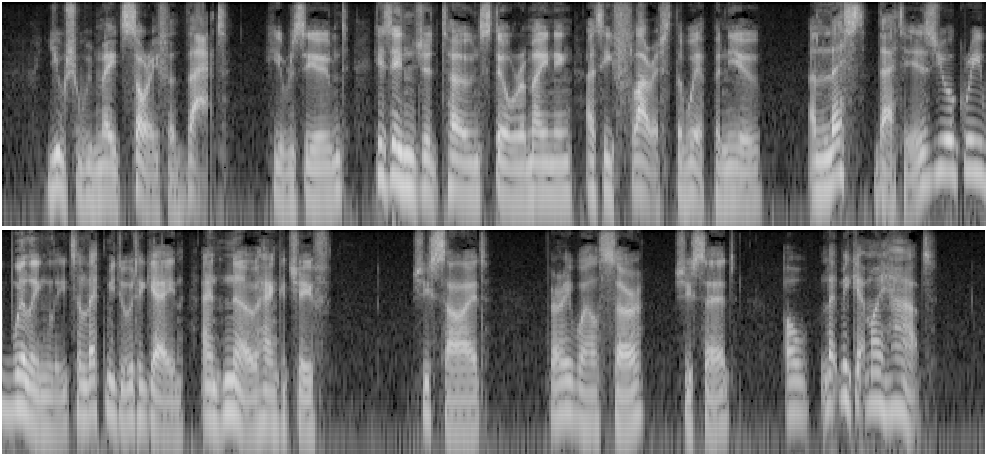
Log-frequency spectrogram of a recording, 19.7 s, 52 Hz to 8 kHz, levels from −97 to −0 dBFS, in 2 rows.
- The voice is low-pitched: Yes, low, 110 Hz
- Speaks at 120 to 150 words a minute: Yes, average, 145 wpm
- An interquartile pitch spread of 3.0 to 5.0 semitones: No, wide, 5.4 semitones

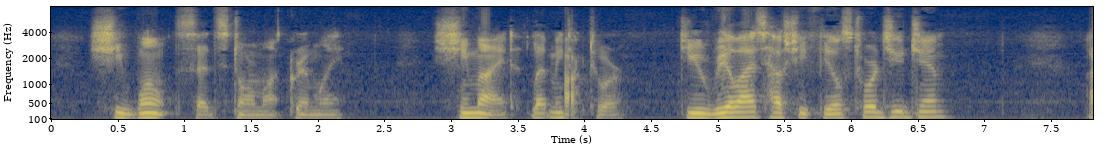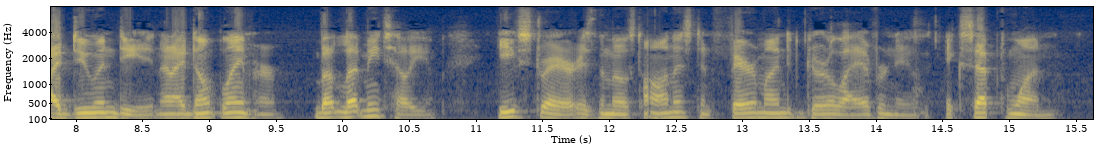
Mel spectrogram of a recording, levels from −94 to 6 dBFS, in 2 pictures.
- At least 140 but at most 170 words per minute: No, average, 190 wpm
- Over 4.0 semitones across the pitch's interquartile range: No, average, 3.4 semitones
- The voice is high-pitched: No, low, 115 Hz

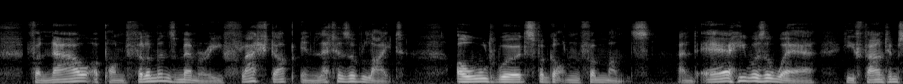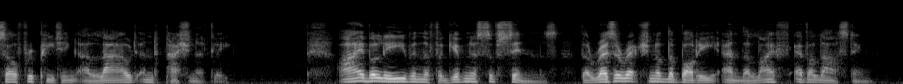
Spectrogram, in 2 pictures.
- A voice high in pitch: No, low, 110 Hz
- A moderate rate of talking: Yes, average, 145 wpm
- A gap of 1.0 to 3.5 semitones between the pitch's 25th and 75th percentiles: No, average, 5.2 semitones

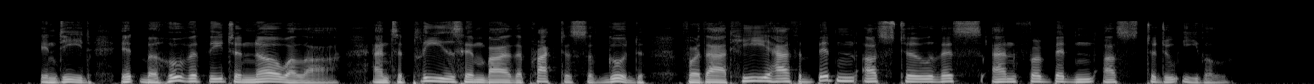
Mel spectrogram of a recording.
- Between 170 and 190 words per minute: No, slow, 135 wpm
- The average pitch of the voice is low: Yes, low, 115 Hz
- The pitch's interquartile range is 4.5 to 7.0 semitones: Yes, average, 5.2 semitones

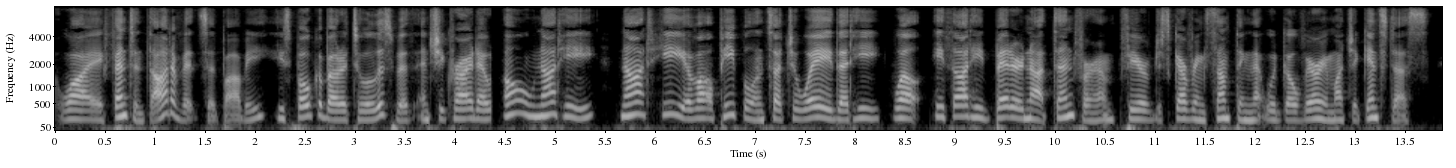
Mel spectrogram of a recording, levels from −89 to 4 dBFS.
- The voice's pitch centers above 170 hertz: Yes, high, 190 Hz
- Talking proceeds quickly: Yes, fast, 225 wpm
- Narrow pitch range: No, average, 4.4 semitones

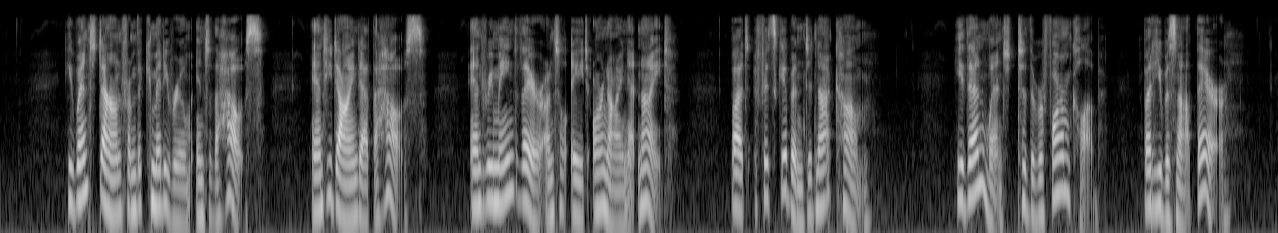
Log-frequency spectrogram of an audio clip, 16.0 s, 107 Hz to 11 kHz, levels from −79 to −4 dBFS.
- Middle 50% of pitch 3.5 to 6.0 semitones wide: Yes, average, 5.1 semitones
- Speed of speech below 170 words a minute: Yes, average, 160 wpm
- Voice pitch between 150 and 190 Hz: Yes, medium, 185 Hz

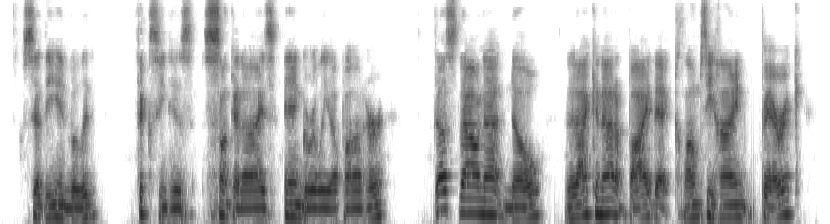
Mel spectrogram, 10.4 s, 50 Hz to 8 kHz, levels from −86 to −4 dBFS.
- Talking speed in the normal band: No, slow, 125 wpm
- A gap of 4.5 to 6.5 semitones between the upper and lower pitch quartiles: Yes, average, 4.9 semitones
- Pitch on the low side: Yes, low, 115 Hz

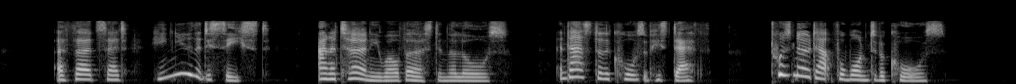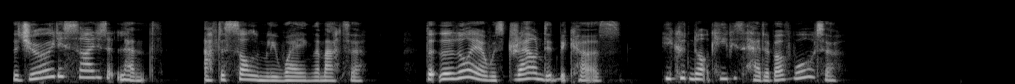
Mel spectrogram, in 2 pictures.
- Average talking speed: Yes, average, 160 wpm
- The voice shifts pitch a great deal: Yes, wide, 6.5 semitones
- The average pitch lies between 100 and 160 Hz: No, high, 220 Hz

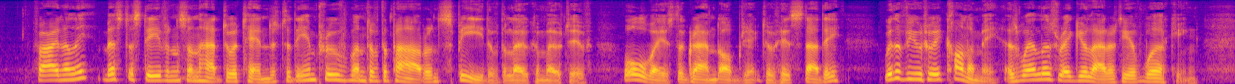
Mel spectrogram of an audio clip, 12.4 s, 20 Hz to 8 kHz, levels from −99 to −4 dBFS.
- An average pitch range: No, wide, 7.2 semitones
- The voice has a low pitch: No, medium, 160 Hz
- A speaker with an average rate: Yes, average, 160 wpm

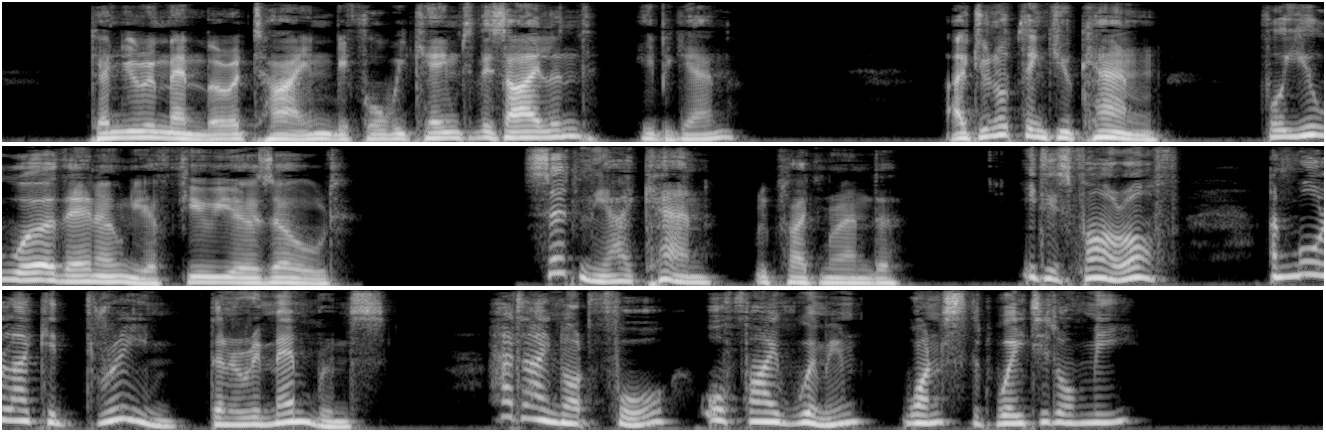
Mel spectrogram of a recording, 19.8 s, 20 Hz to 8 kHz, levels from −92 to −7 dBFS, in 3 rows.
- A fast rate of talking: No, average, 170 wpm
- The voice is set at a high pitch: No, low, 135 Hz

